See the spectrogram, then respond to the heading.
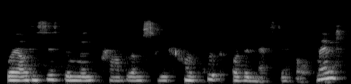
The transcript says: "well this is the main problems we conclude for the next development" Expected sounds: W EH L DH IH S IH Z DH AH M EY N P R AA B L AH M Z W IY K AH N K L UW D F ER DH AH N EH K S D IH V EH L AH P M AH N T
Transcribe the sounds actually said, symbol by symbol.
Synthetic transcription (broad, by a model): W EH L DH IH S IH Z DH AH M EY N P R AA B L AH M S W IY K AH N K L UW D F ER DH AH N EH K S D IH V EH L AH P M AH N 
